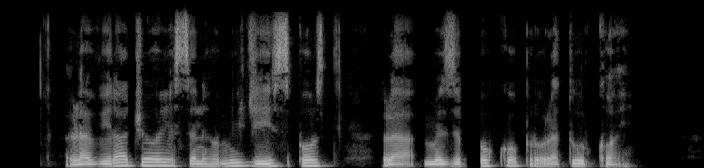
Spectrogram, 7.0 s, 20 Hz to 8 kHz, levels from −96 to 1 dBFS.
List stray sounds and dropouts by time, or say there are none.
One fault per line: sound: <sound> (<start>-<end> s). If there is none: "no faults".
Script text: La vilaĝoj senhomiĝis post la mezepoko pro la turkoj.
sound: dropout (4.7-4.8 s)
